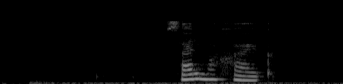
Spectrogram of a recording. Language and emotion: Russian, neutral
